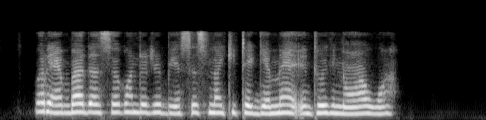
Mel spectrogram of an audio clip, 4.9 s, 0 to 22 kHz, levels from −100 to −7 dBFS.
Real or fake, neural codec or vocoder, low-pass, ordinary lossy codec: fake; codec, 16 kHz, 1.1 kbps, Voila-Tokenizer; 7.2 kHz; none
